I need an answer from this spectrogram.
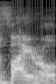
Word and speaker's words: Viral: You've got a character named Lord Genome and a character that's spelled viral but pronounced viral.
